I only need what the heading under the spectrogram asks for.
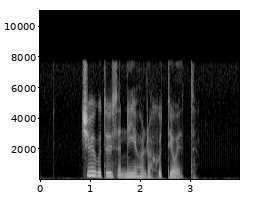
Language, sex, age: Swedish, female, 24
